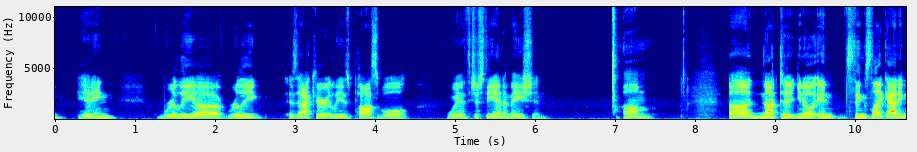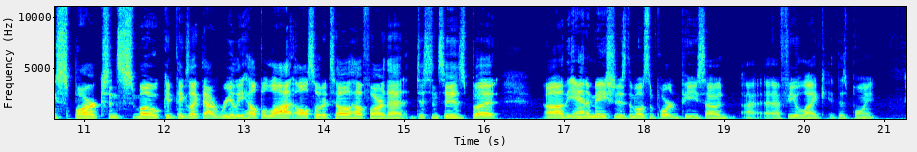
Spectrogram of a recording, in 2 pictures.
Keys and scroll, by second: 0.0-21.2 typing.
